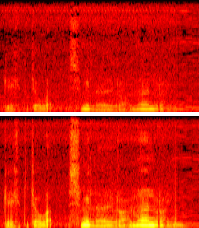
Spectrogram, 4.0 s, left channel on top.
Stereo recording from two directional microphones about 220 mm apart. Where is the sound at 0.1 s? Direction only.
40° right (ahead or behind).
